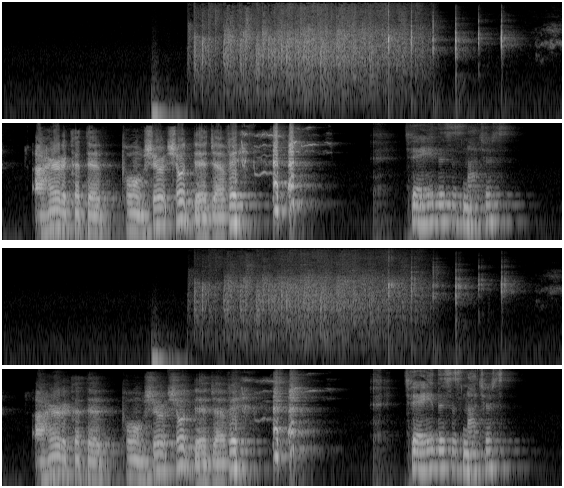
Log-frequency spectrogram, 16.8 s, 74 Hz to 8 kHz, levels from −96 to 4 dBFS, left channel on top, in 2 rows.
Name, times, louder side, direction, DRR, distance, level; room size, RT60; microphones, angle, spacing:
voice 1, 2.8-6.0, left 6 dB, 70° left, 1.3 m, -42 dB
voice 2, 8.8-9.9 10.2-13.3, left 4 dB, 55° left, 1.1 m, -31 dB
voice 3, 14.4-15.9, right 2 dB, 45° right, 1.8 m, -35 dB
17.5 x 7.1 x 9.5 m
head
